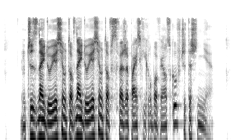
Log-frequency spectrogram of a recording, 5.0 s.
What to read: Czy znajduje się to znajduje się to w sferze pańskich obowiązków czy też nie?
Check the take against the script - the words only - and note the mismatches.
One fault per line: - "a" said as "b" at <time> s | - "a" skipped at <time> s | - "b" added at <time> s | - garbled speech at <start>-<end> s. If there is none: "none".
none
